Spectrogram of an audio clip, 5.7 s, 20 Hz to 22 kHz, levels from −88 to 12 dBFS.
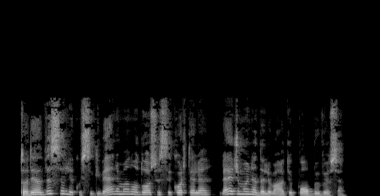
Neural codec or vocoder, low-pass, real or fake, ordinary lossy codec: vocoder, 44.1 kHz, 128 mel bands every 256 samples, BigVGAN v2; 14.4 kHz; fake; MP3, 48 kbps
